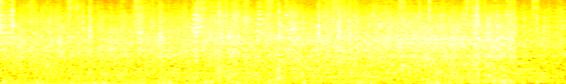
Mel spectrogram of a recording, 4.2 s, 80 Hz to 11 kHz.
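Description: Toyota Land Cruiser HDJ80 driving a rough dirt track, heard from inside the cab: steady road noise with irregular low bumps and rattles as it goes over the ruts, under background music.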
